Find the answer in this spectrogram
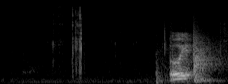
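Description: A man's voice says "Oi" sharply near the end. Before it there is faint room tone with a low hum, broken by a brief click or rustle under a second in.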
